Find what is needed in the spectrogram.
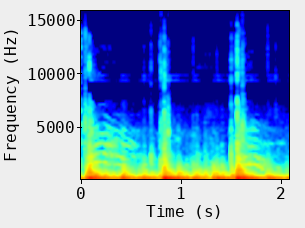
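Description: Taiko drums struck in a steady beat, about four hits in two seconds, over a sustained low backing-music drone, with high sliding calls after some of the strikes.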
